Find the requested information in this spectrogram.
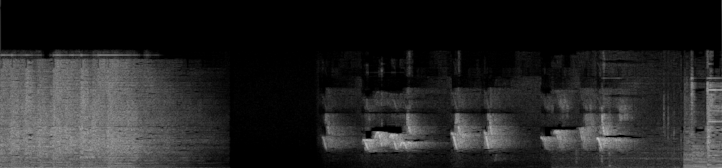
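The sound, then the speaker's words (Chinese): A person imitates bird calls with a quick run of short, high, chirping whistles, in a gap between louder passages of music. “你发鸟叫就能证明你聪明吗？”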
